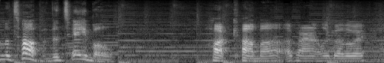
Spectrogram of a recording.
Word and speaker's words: hakama: Hakama, apparently, by the way. Both the final syllables get stressed, which doesn't actually exist in Japanese. It's pitch-based, so they really are the same stress, but high pitch, but eh.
